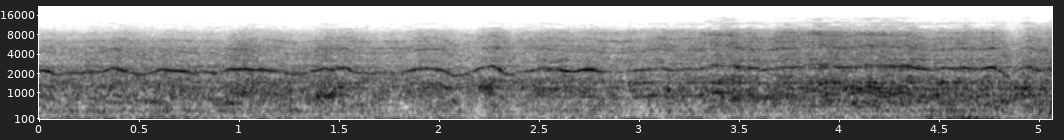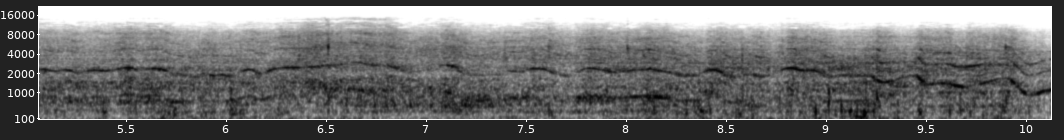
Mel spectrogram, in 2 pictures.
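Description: Traxxas Summit RC truck's electric motor whining as it is driven through a creek, the pitch wobbling up and down with the throttle and sliding lower near the end.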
